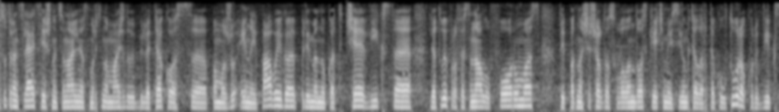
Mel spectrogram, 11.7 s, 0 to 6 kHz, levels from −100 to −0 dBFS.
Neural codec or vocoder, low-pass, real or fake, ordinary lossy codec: none; 5.4 kHz; real; AAC, 48 kbps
